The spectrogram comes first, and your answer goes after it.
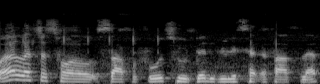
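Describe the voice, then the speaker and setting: A man with a German accent speaks at a fairly quick pace in a medium pitch, with noticeable background noise. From Germany. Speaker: sim racing commentator. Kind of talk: live commentary.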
